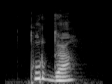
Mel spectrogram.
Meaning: 1. blizzard, snowstorm 2. nonsense 3. Purga (Soviet and Russian icebreaker)
- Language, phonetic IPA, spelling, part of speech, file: Russian, [pʊrˈɡa], пурга, noun, Ru-пурга.ogg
